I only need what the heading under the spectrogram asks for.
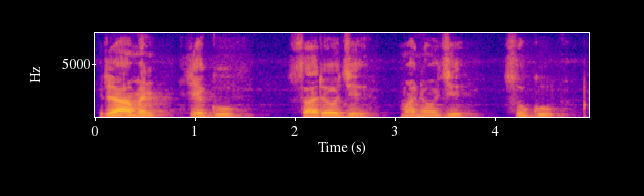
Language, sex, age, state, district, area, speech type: Malayalam, male, 30-45, Kerala, Kozhikode, rural, spontaneous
